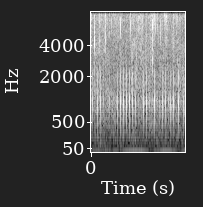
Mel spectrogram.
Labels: {"label": "biophony, rattle", "recorder": "SoundTrap 500"}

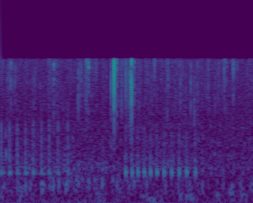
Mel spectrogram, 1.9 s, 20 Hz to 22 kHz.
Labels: {"label": "biophony, rattle response", "recorder": "SoundTrap 500"}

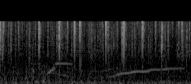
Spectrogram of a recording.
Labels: {"label": "biophony", "recorder": "SoundTrap 300"}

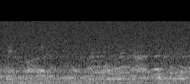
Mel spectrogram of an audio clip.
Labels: {"label": "ambient", "recorder": "HydroMoth"}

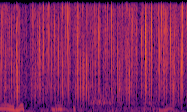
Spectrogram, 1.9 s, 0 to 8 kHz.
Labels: {"label": "biophony, cascading saw", "recorder": "SoundTrap 600 or HydroMoth"}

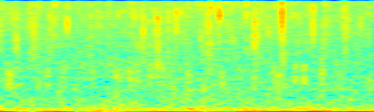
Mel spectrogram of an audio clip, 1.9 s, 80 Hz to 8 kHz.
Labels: {"label": "anthrophony, boat engine", "recorder": "SoundTrap 500"}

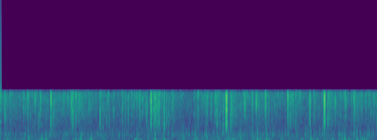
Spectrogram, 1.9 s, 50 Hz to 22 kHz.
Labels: {"label": "biophony, pulse", "recorder": "SoundTrap 500"}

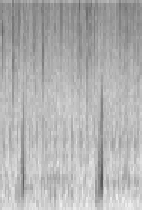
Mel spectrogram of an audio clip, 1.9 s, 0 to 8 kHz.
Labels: {"label": "biophony", "recorder": "SoundTrap 500"}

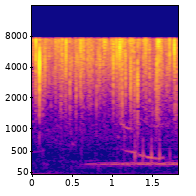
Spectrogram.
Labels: {"label": "biophony", "recorder": "SoundTrap 300"}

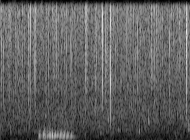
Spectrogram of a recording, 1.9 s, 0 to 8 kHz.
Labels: {"label": "biophony, growl", "recorder": "SoundTrap 600 or HydroMoth"}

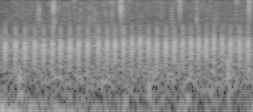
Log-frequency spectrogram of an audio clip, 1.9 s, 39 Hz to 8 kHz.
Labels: {"label": "biophony, rattle", "recorder": "SoundTrap 500"}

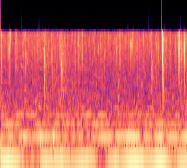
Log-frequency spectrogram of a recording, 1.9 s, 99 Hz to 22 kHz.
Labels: {"label": "biophony, midshipman", "recorder": "SoundTrap 500"}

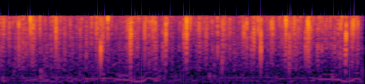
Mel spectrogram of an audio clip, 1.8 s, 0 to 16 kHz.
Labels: {"label": "biophony, cascading saw", "recorder": "SoundTrap 600 or HydroMoth"}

